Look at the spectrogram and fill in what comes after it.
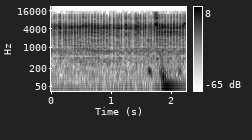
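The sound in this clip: A spun wheel turns, its spokes or pegs producing a rapid, even stream of many light ticks, with a low thump near the end.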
